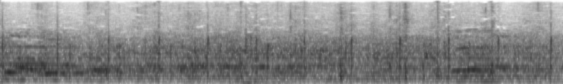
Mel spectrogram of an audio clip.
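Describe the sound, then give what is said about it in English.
An audience at a comedy show claps steadily and loudly for a comedian, a dense wash of applause with scattered cheers mixed in, sustained without a break. “Hey, we'll run with applause”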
